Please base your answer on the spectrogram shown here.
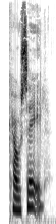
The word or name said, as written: kausal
